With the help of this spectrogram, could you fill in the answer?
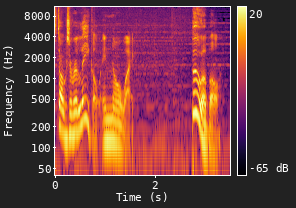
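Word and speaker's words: Boerboel: Boerbul, pronounced Boo-ar-bull, is a Dutch Afrikaans word for farmer's dog.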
